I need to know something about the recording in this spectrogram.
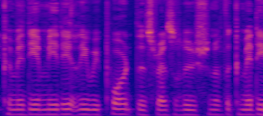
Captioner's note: speaking french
